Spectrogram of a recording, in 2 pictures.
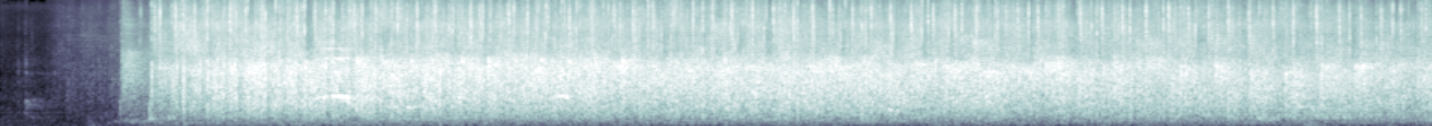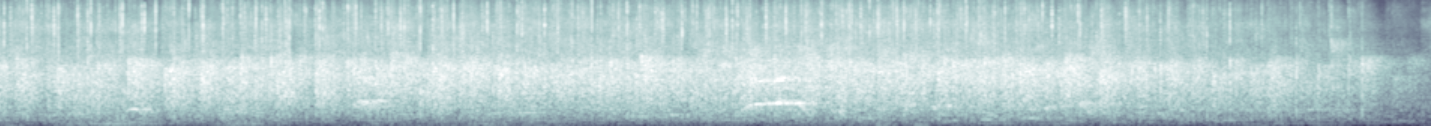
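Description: Audience applauding, breaking out suddenly about a second in after a brief silence, holding steady and fading near the end, with a few cheering voices in it.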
